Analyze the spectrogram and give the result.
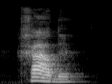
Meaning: spouse (husband or wife)
- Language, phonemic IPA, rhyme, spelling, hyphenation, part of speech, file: Dutch, /ˈɣaːdə/, -aːdə, gade, ga‧de, noun, Nl-gade.ogg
